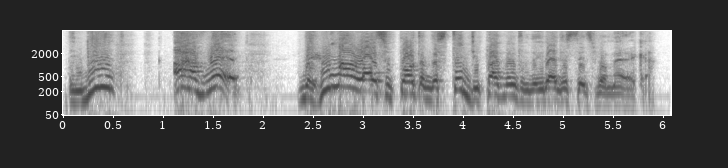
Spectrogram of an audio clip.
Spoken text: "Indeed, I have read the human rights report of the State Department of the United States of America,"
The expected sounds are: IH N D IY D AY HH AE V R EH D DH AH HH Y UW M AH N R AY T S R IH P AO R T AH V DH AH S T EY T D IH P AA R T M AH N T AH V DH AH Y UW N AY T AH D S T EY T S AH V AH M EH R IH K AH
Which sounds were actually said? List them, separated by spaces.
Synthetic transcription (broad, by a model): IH N D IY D AY HH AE V R EH D DH AH HH Y UW M AH N R AY T S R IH P AO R T AH V DH AH S T EY T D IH P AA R T M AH N T AH V DH AH Y UW N AY T AH D S T EY T S AH V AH M EH R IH K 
